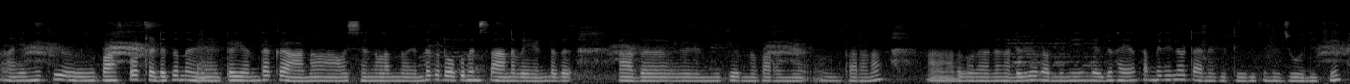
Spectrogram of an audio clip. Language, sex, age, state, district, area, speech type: Malayalam, female, 30-45, Kerala, Alappuzha, rural, spontaneous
